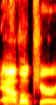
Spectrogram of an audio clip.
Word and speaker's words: Avoqure: Nebulization with glutathione and acetylcysteine once or twice a day, the nasopure, the Avocure, AVOQURE.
